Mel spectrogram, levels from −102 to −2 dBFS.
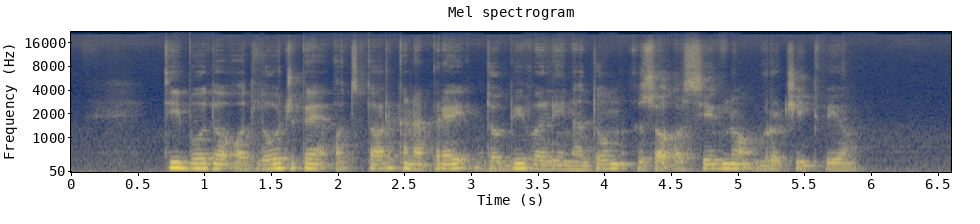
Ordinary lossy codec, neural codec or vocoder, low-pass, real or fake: none; codec, 44.1 kHz, 7.8 kbps, DAC; none; fake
